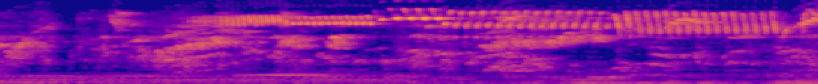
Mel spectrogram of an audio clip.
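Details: Canary pouring out long rapid trills and rolling buzzy runs, rising in loudness midway, with warbled notes between and a faint low hum behind.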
